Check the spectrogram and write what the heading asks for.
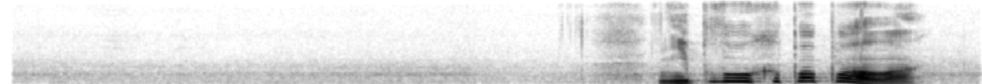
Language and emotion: Russian, positive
